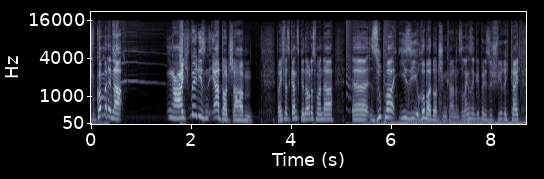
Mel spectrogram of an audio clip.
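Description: High-voiced, swearing gameplay commentator. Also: male voice, pushed and bright, slight background noise. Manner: swearing, slangy, easily annoyed. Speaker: let's play host. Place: home gaming setup. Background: faint game music.

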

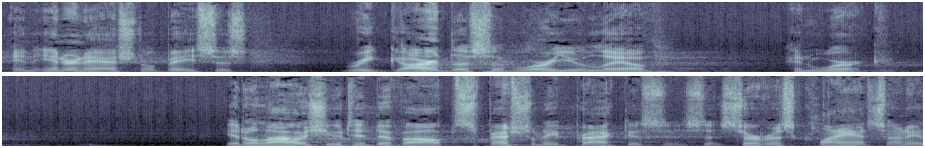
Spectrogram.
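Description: An older American man, around seventy, delivering a formal scripted commencement address at a podium microphone in deliberate, emphatic phrases. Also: medium pitch, pushed and bright. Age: older, about 70. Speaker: guest speaker at a graduation ceremony. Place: large indoor auditorium stage at a podium. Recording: echoey hall public-address sound.

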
